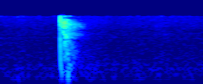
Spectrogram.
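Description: A single short, sharp impact about half a second in, fading quickly, against faint room tone.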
